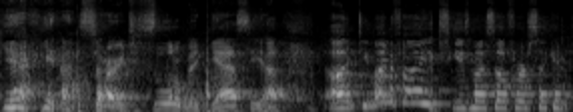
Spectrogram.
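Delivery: high, loud strained cover-up; forced casual. Acted. Narrator brushing off his friends while nauseous, strained high cover. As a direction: pretend everything's fine while gagging. Faking he's fine, about to vomit.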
